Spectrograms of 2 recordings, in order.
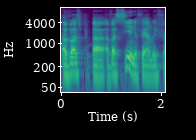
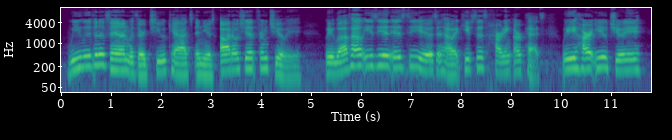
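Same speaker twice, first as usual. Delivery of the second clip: stilted, amateur school-play reading, pitched up; 7 semitones higher than usual. Mocking very amateur actors: stilted amateur-actor delivery. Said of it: "It's the intonation of middle school, of a middle school theater production".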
